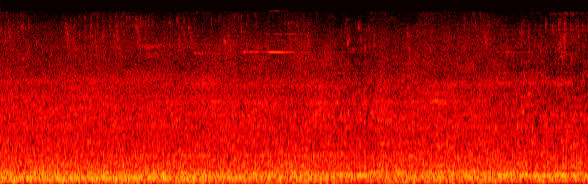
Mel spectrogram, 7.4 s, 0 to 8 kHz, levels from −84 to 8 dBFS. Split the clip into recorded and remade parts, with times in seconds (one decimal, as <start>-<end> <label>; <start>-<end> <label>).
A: 0.0-4.2 recorded; 4.2-4.7 remade; 4.7-6.2 recorded; 6.2-7.4 remade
